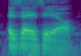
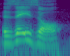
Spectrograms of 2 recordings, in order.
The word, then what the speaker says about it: Azazel: How do you say fucking Azazel?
